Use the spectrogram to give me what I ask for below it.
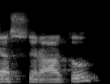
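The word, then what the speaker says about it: الصراط: lam is a shams, swad is a shamsi letter. So it will become as-siratu. Okay. Pronunciation will be as-siratu, the path.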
